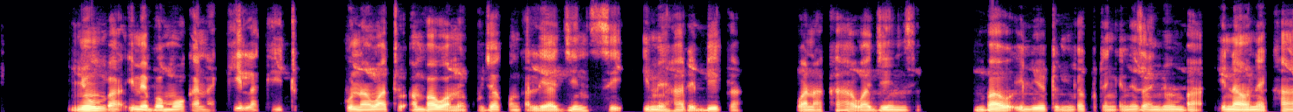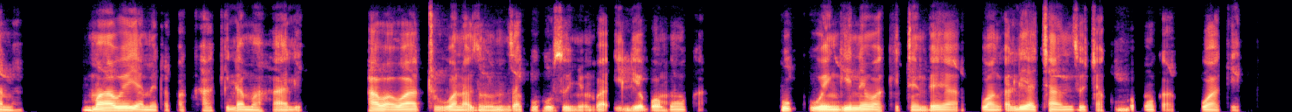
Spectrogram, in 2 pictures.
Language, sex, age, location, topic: Swahili, male, 18-24, Wajir, health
